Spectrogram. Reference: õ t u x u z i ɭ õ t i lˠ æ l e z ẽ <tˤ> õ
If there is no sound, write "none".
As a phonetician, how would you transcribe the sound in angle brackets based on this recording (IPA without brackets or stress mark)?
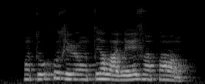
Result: tˤ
